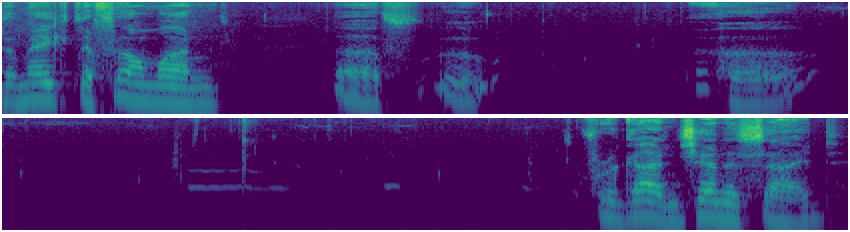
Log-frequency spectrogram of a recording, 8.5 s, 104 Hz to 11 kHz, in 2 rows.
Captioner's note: pauses for 6 seconds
